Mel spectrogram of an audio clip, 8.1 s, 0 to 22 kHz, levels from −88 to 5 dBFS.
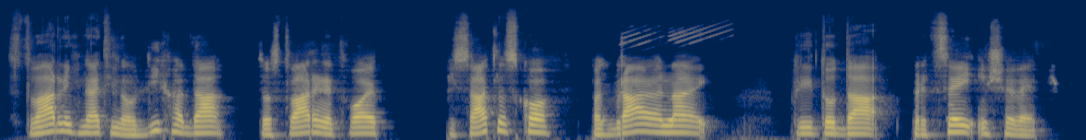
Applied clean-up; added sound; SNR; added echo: neural mask model Resemble Enhance denoiser.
